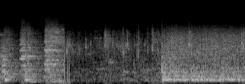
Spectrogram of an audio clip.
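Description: Band music with drums ending in a few sharp drum strikes, followed by a brief lull and then a steady low held note coming in near the end.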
